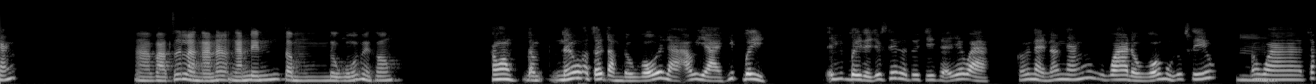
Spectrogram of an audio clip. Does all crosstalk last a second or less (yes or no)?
yes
